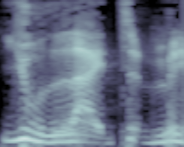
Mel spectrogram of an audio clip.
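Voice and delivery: slow, drawn-out mock accusation; sing-out imitation of a caught-you line; Denzel Washington. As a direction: stretch each word like a taunt. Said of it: "Like, just like that".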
